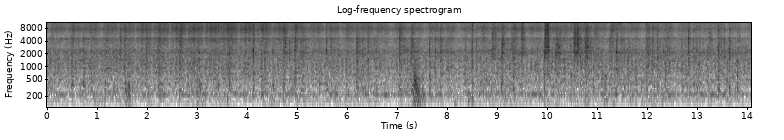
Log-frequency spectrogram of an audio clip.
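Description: Narrow-gauge passenger train running along the track, heard from an open carriage: a steady wheel-on-rail noise with a low hum, and one louder knock about halfway through.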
